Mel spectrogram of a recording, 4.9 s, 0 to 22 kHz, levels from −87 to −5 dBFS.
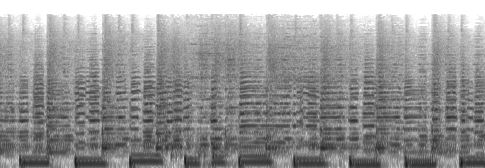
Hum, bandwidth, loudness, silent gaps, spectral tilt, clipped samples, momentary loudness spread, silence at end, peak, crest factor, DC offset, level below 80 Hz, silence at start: none; 16.5 kHz; -21 LUFS; none; -3.5 dB/octave; under 0.1%; 2 LU; 0 s; -6 dBFS; 16 dB; under 0.1%; -30 dBFS; 0 s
